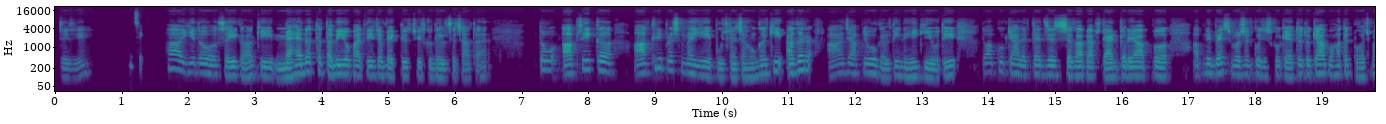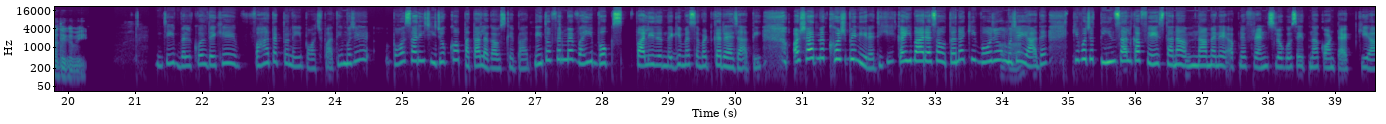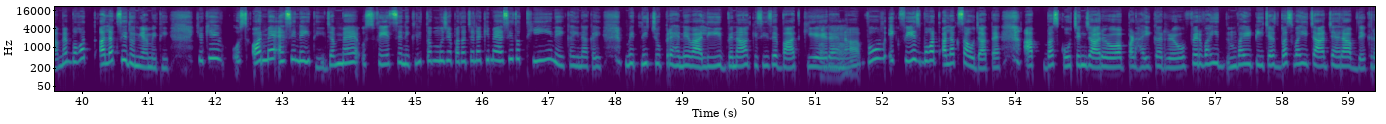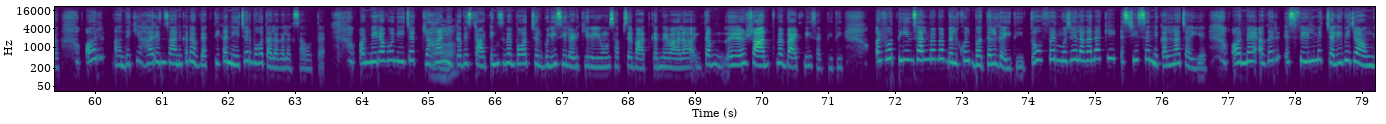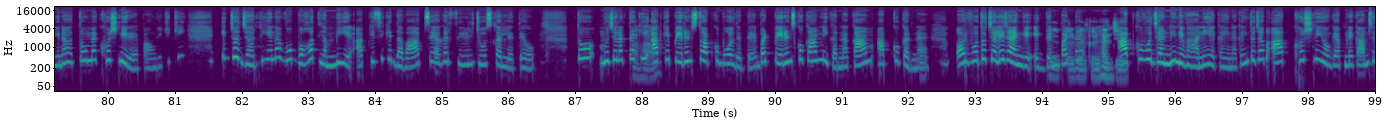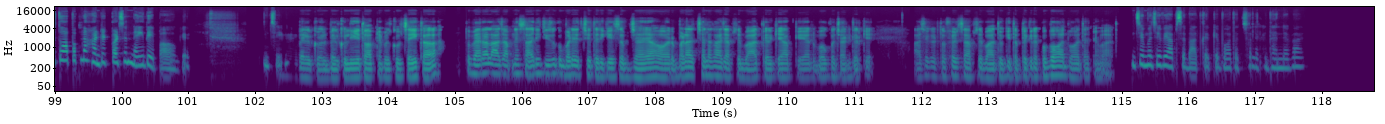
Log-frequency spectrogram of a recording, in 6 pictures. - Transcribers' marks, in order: in English: "स्टैंड"; in English: "बेस्ट वर्जन"; in English: "बुक्स"; in English: "फेज़"; in English: "फ्रेंड्स"; in English: "कॉन्टैक्ट"; in English: "फेज़"; in English: "फेज़"; in English: "कोचिंग"; in English: "टीचर्स"; in English: "नेचर"; in English: "नेचर"; in English: "स्टार्टिंग"; in English: "फील्ड"; in English: "जर्नी"; in English: "फील्ड चूज़"; in English: "पेरेंट्स"; in English: "बट पेरेंट्स"; in English: "बट"; in English: "जर्नी"; in English: "हंड्रेड पर्सेंट"
- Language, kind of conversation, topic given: Hindi, podcast, कौन सी गलती बाद में आपके लिए वरदान साबित हुई?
